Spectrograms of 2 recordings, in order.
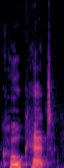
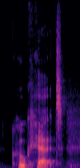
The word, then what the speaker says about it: coquette: Oh, I loved this lipstick, the Lime Crime shade in Coquette. I still don't know to this day if I'm saying it right. Croquette, but it's not croquet, Coquette.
